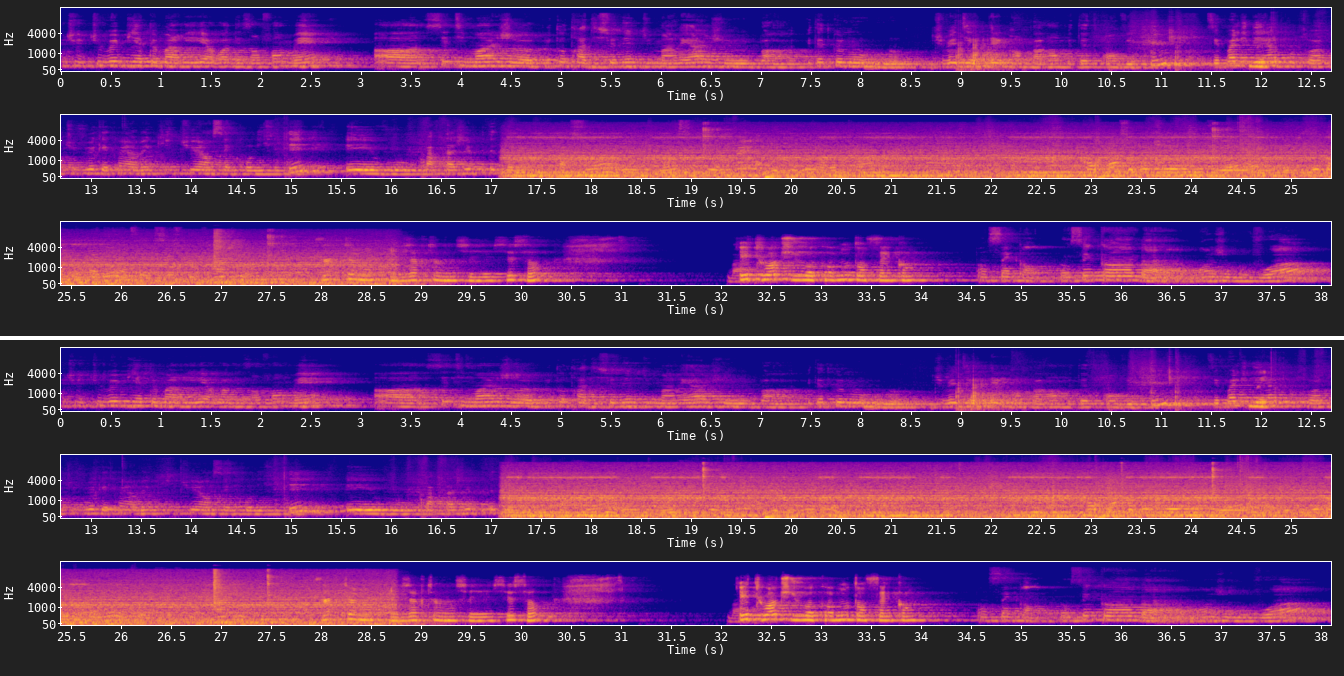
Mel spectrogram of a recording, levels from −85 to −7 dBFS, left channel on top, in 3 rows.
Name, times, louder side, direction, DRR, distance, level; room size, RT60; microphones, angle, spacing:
voice 1, 0.0-2.7 3.1-12.2 12.5-21.0 21.3-27.4 32.1-32.4 34.6-37.9, left 1 dB, 40° left, 4 dB, 4.2 m, -30 dB
sound 1, 8.5-9.7 10.2-15.7 15.9-20.6 21.6-27.1, equal, 25° right, 5.1 m, -39 dB
sound 2, 17.1-28.8, right 2 dB, 80° right, 2.2 m, -24 dB
voice 2, 28.0-31.0 32.2-34.0, right 1 dB, 55° right, 7 dB, 2.0 m, -25 dB
24.5 x 21.0 x 10.0 m, 2.1 s
head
